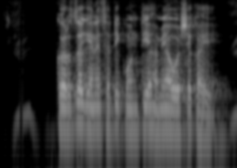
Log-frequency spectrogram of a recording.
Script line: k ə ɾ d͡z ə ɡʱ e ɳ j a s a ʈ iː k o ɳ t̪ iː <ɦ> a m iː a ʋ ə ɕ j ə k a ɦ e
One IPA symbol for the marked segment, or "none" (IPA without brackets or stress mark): ɦ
